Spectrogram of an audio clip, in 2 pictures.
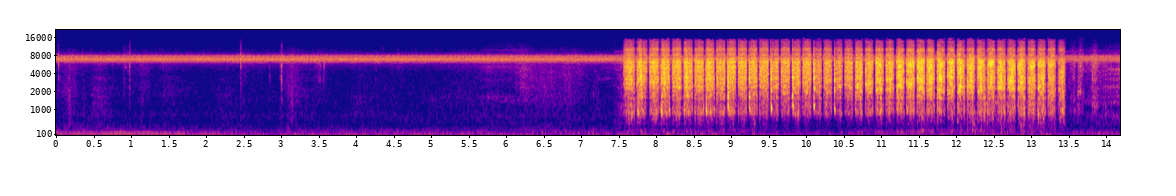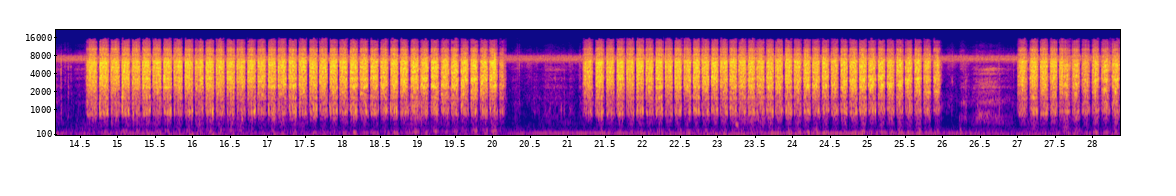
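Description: Hand-drill friction fire: a wooden spindle twirled fast between the palms grinds in its charred socket in a wooden hearth board, a loud dry rasping rub. It starts about a quarter of the way in and comes in four long bouts broken by short pauses, the drilling that heats the wood dust toward an ember.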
